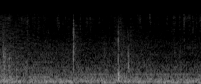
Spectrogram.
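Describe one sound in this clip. A small wood fire crackles and pops.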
